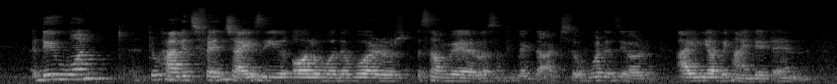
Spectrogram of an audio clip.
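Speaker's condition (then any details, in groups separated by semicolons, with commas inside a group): No condition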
